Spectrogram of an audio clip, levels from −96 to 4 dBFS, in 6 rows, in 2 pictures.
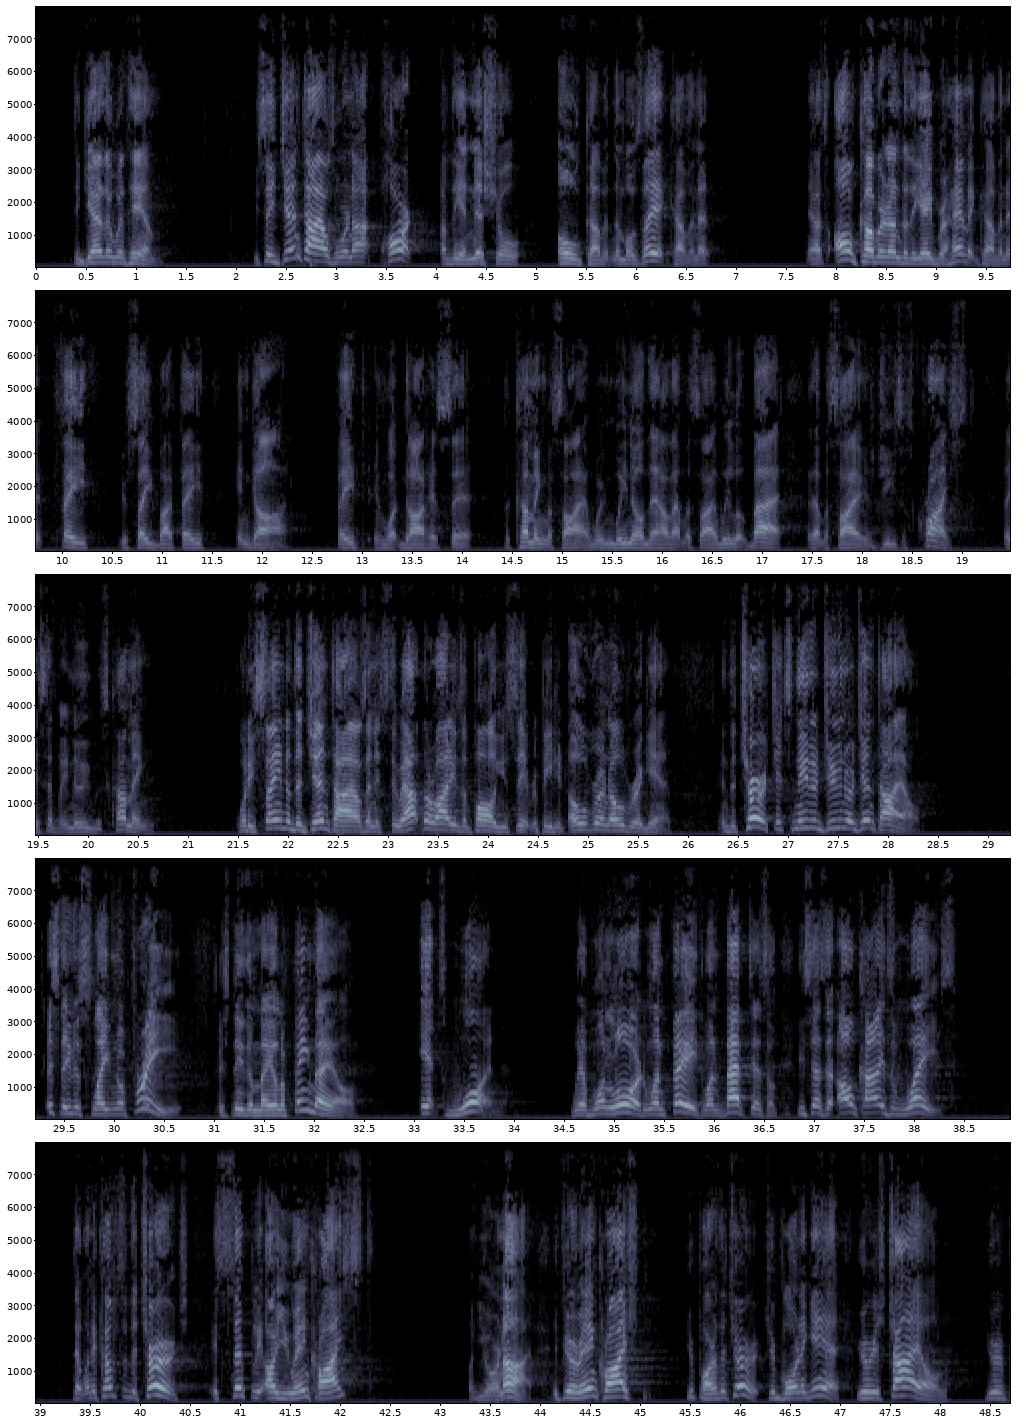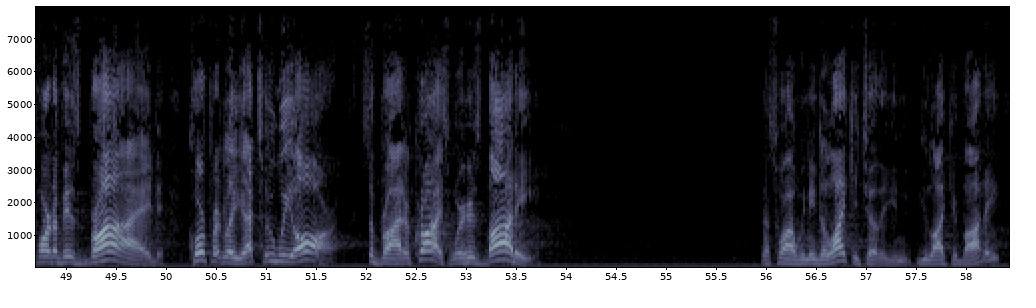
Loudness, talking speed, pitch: -43 LUFS, 185 wpm, 145 Hz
